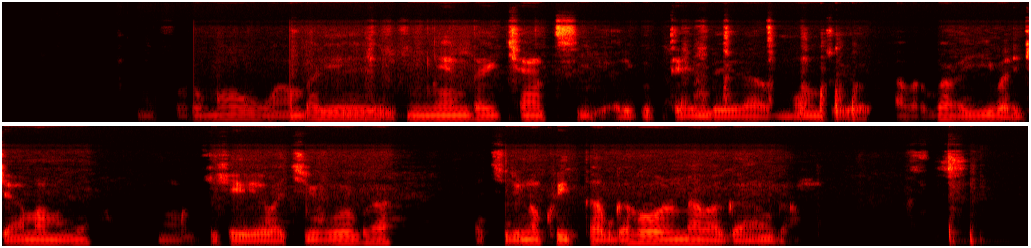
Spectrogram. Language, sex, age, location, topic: Kinyarwanda, male, 18-24, Huye, health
